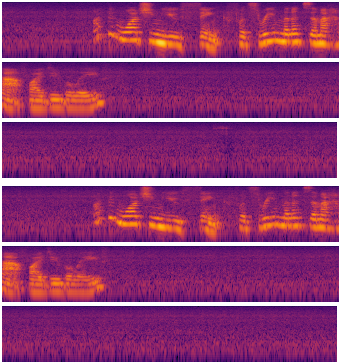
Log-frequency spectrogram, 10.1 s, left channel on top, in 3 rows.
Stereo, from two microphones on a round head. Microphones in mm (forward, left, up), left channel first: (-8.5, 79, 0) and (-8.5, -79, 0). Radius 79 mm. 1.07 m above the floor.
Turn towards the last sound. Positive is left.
turn(degrees=-15)  # may be behind; listen again after turning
